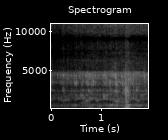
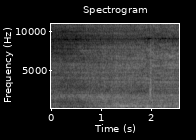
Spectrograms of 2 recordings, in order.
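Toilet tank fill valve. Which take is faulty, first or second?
first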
